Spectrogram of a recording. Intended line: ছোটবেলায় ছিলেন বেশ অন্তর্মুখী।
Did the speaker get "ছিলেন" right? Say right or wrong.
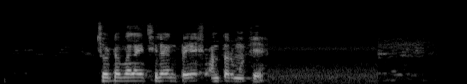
right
